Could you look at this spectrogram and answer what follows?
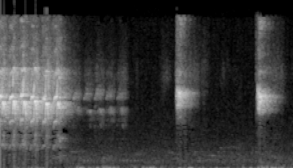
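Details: Sooty-headed bulbul singing woodpecker-like material meant for training other birds: a short, buzzy, high trill, then two isolated sharp chips. A faint low rumble is heard behind them.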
